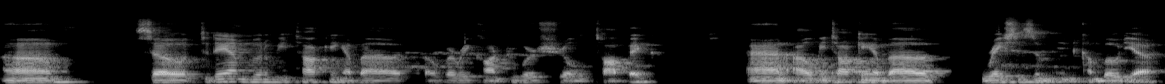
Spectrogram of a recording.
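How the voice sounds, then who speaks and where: Low man from India, vlog slideshow voice-over, halting with fillers; roomy, dull lo-fi recording. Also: fairly even intonation, recorded from a distance. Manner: hesitant, many fillers. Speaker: travel vlogger. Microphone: voice-over, face not shown.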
